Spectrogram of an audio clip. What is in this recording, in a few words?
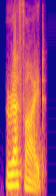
"raphide", Indian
